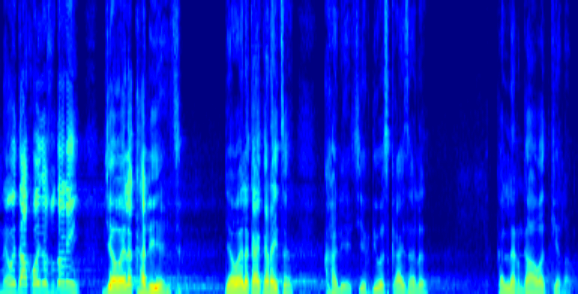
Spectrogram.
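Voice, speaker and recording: A high-voiced male kirtan preacher, resonant and clear, tells a sacred story with animated questions and answers. His voice is picked up through a public address microphone. It rings out with a long reverb in a large hall. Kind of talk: devotional storytelling sermon.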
